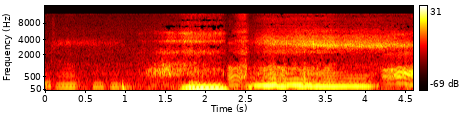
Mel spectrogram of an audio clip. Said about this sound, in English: Yeah, let's hit these snores one more time. And what made her do this? Just because you were snoring so loud?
